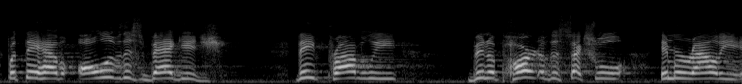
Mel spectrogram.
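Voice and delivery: loud, high preaching; fiery preaching. Acted. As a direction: pour it on, voice climbing. Preaching builds again.

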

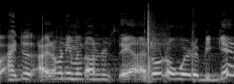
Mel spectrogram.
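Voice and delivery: high, hurried protest of confusion; mock overwhelmed beginner. Preacher voicing a struggling new Bible reader, mock helplessness. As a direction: lightly play someone at a loss.

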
